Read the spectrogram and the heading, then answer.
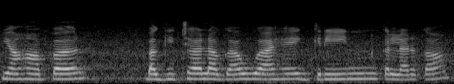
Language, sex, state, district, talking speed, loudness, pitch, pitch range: Hindi, female, Uttar Pradesh, Budaun, 120 wpm, -25 LUFS, 245 Hz, 240-255 Hz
